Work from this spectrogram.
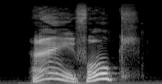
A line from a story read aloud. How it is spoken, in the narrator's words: slurred, stumbling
